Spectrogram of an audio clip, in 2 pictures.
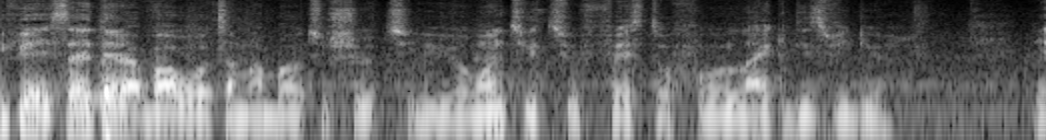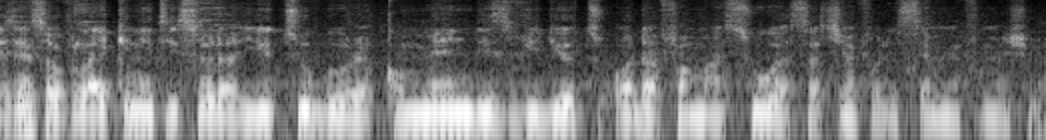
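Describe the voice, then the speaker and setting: Delivered with a Nigerian accent, the speech runs very fast with fairly even intonation. Noticeable background noise is present. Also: man, medium pitch for a man. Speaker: poultry veterinarian and farmer. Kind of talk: tutorial.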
